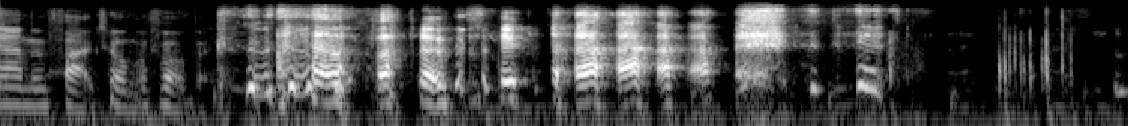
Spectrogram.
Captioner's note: laughing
